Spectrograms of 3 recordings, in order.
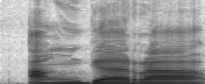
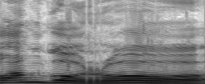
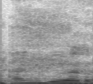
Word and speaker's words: Anggoro: Kita bersama dengan Mbak Anggara selaku Anggara. Oh, Anggoro. Oh, iya orang Jawa ya. Anggoro. Kita kalau orang sini bacanya Anggara.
